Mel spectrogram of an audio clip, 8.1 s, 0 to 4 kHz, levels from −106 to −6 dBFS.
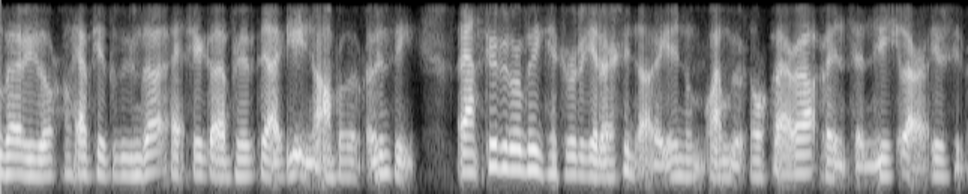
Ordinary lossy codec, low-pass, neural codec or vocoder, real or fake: none; 3.6 kHz; autoencoder, 44.1 kHz, a latent of 192 numbers a frame, MeloTTS; fake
